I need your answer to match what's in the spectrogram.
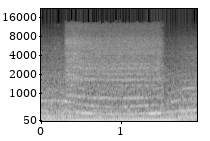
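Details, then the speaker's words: JLG 80 HX boom lift hydraulics, telescope function held at peak pressure with the cylinder unable to move: steady high relief-valve squeal over engine drone; pressure too low (2400-2600 vs 3000 spec), relief valve to be turned up. "so we're going to hit Peak pressure did you hear how the squeal is very different it's a different relief"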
